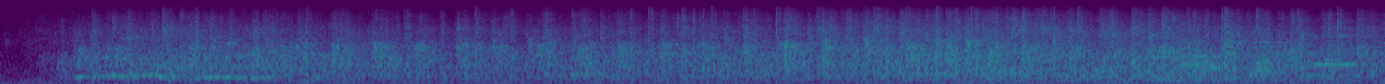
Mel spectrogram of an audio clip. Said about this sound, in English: Well, you think it's moderately likely, although I noticed there were five computers in the audience, being as this is the Computer History Museum, who were applauding as well.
